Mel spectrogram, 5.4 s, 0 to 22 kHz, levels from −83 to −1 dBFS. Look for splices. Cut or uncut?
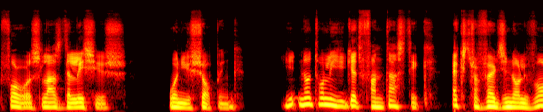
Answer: uncut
